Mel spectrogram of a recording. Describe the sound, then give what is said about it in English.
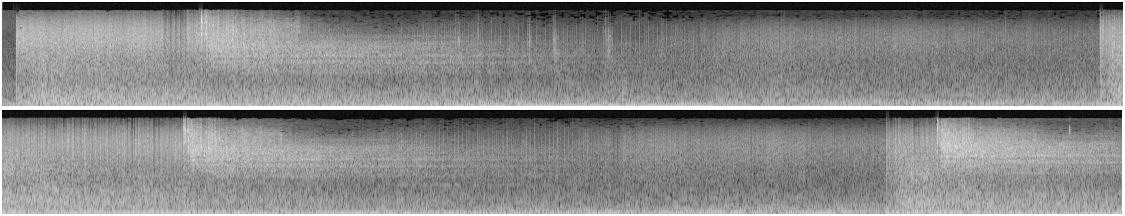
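Loud, dense video game audio of heavy booming drum-beat impacts, each marking the moment the player strikes and kills a cultist, broken by a few sudden crashing bursts of cars being hit and exploding at irregular moments. No one speaks. “So each of those drum beats that you are hearing is the moment when you strike a cultist and kill them.”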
